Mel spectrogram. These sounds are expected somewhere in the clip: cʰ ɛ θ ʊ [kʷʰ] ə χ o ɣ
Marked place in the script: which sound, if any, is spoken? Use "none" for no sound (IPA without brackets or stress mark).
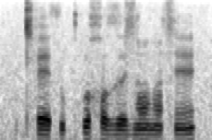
kʷʰ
